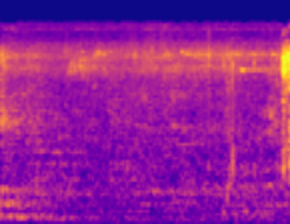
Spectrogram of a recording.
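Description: Low room noise of a large hall in a pause between spoken lines, with a faint tap late on. The end of a child's spoken line trails off at the start.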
